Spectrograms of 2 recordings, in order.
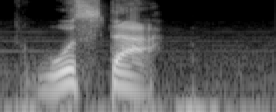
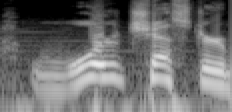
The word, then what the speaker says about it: Worcester: the palladium and worcester wusta although if you ever hear someone trying to pronounce worcester it is absolutely not pronounced how it's spelled so it is actually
